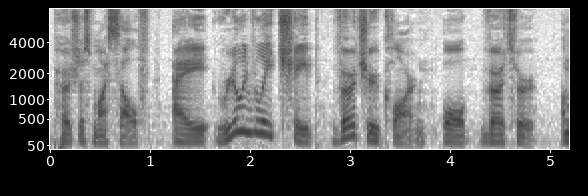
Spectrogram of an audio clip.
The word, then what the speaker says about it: VERTU: I finally found out that it's actually called VERTU and not VERTU, so if I pronounce it wrong during the review, I'm sorry.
